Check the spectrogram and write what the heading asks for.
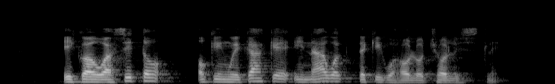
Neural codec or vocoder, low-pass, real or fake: none; 5.4 kHz; real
